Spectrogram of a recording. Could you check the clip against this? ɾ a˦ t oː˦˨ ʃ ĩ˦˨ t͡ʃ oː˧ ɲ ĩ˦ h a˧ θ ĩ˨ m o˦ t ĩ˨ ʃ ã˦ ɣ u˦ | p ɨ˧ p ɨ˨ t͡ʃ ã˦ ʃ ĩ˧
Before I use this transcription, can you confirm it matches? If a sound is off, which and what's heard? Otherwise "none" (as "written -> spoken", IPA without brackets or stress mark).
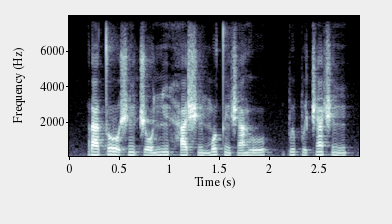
θ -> ʃ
